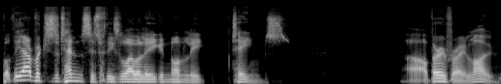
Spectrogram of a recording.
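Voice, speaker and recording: A man's voice: medium pitch, very animated, quick pace, no echo, studio quality. A man hosting a live podcast Q&A, talking through opinions with lots of fillers and restarts. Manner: opinionated, answers chat live, many fillers and repeated words. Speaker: podcast host.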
